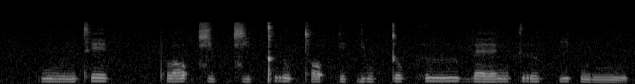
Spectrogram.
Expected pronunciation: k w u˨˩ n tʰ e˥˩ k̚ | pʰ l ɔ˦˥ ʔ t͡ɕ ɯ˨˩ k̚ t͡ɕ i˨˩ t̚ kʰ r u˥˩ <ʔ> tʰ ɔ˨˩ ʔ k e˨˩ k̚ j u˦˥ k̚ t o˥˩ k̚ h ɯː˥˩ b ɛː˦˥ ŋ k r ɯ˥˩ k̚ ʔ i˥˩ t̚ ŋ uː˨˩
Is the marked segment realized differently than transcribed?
no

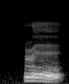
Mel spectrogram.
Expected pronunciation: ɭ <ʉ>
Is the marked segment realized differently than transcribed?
yes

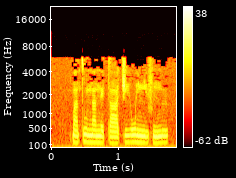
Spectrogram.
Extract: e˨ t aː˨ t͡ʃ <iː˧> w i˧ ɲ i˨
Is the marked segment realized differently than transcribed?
yes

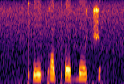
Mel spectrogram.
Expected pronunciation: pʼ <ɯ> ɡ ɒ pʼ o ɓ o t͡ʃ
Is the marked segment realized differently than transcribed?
yes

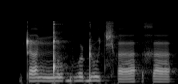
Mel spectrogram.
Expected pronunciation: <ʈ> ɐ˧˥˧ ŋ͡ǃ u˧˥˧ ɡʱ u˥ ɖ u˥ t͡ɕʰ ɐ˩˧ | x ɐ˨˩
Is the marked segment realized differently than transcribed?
no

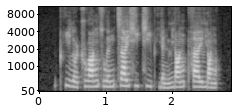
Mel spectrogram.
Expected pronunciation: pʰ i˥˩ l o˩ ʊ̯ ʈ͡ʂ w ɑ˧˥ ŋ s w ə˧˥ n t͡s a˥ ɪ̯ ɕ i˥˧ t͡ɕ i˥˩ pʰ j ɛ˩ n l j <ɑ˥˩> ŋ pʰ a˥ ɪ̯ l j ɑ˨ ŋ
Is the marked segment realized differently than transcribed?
yes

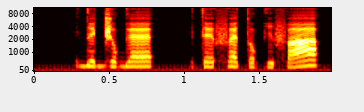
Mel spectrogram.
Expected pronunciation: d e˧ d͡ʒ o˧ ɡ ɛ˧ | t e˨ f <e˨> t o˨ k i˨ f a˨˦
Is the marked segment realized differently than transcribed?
yes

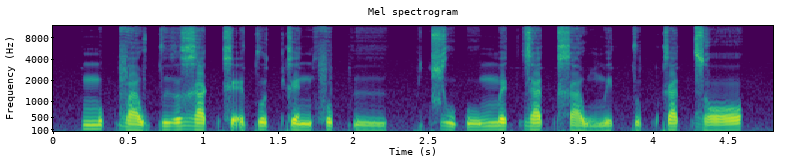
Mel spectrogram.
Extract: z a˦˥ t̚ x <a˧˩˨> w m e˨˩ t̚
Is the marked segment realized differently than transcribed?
yes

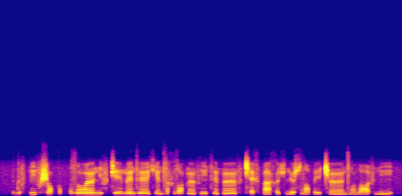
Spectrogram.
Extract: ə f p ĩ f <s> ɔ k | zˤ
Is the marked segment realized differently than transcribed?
yes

